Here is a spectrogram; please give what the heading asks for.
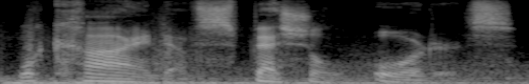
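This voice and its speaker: A man's voice: on the low side, lively intonation, slow pace, pushed and bright, slight background noise, exaggerated voice. A man playing a proud, defiant general in a game cutscene, speaking in firm, terse, plain words. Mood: defiant, stern. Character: proud, defiant American lieutenant general, honorable and gruff. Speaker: army general. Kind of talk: scripted game cutscene drama.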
